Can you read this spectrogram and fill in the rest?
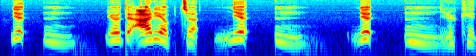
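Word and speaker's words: Newton: 뉴턴인데요. 뉴튼 발음 잘 안 하죠. 미국 영어에서는 잘 안 하고 뉴턴 해서 어떻게 돼요? 스타카토 딱 찍죠. 뉴턴. 스타카토 딱 찍으면서 은이 아니라 한다 그랬어요.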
